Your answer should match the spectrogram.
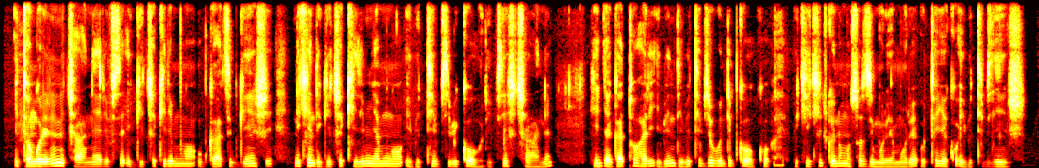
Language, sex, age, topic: Rundi, male, 18-24, agriculture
